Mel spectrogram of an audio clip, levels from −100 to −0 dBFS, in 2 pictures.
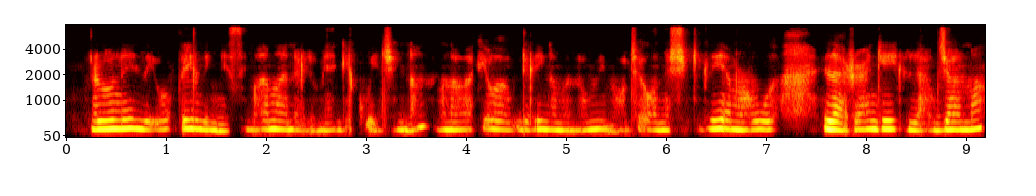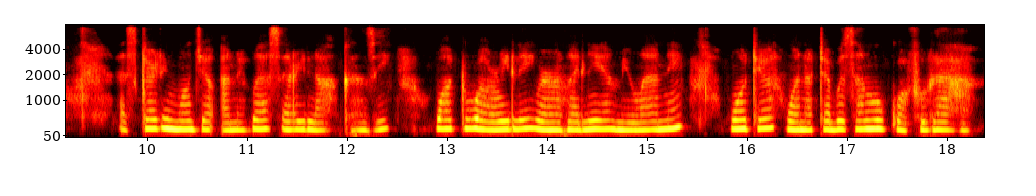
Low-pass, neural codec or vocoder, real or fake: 7.2 kHz; codec, 24 kHz, 0.9 kbps, WavTokenizer, small release; fake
